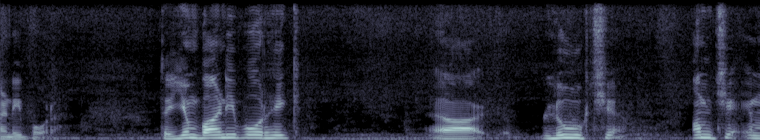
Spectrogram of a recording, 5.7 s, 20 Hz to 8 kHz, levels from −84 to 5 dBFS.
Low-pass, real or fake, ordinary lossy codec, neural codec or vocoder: none; real; none; none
